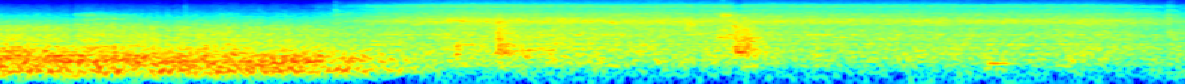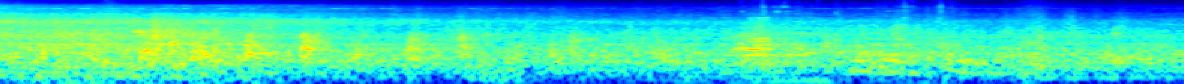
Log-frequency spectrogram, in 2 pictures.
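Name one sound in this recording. Footsteps tread along a walkway.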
